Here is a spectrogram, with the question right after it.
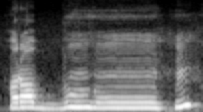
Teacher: Robbuhumda manovi sukunli mim b harfiga uliqqanda ixfo shafaviya bo'ladi.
